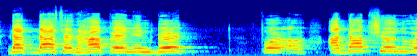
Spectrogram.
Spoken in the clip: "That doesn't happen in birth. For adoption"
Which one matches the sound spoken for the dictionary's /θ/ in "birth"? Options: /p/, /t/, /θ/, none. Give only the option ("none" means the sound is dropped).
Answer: /t/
